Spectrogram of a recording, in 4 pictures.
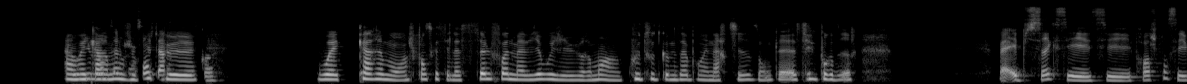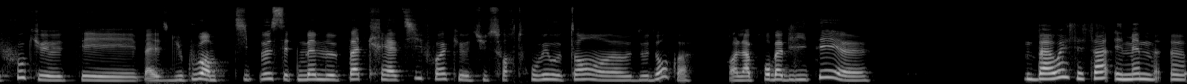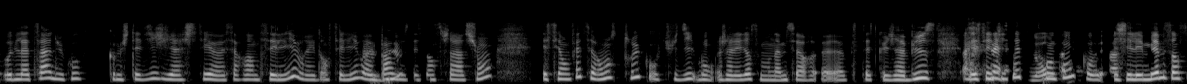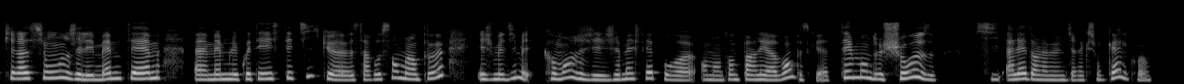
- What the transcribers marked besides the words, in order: laughing while speaking: "c'est pour dire"; laugh; other background noise; stressed: "tellement"
- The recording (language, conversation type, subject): French, podcast, Quel artiste français considères-tu comme incontournable ?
